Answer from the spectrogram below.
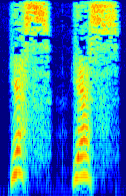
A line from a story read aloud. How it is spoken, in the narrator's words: the Queen exclaims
